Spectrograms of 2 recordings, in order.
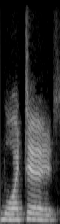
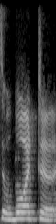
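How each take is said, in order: First: The final R sound is pronounced. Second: The final R sound is dropped. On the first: The speaker calls it wrong. "not water" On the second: The speaker calls it right. "how it's water"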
